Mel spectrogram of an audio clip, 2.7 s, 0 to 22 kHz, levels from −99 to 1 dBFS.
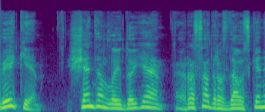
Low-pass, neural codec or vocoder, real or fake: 14.4 kHz; none; real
